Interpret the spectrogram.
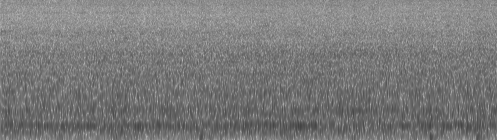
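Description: Renfe AVE high-speed electric train moving slowly along the platform, a steady running noise with a humming tone that comes and goes.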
